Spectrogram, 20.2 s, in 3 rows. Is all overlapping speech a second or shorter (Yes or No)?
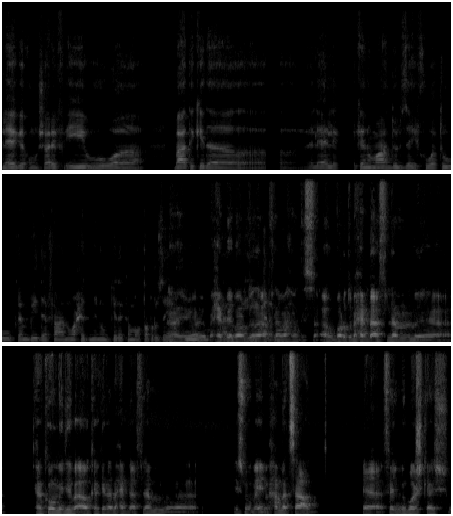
No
